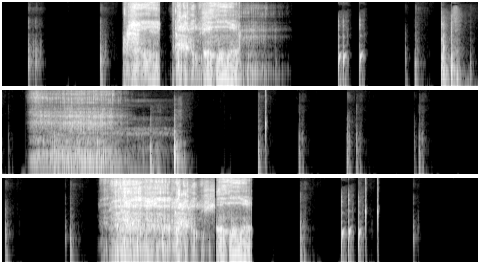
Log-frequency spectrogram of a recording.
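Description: A sword strikes a zombie with short dull thuds.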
